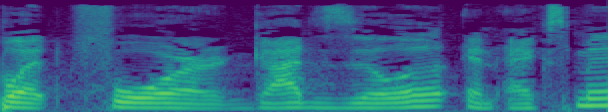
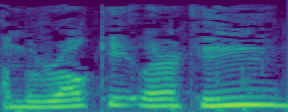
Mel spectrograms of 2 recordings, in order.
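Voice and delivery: bad put-on Scottish accent, higher and louder; 6 semitones higher, 6 dB louder than usual. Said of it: "Are you in the fucking Beatles right now?".

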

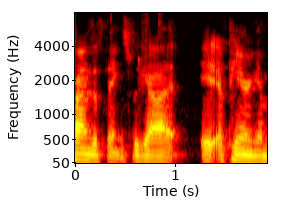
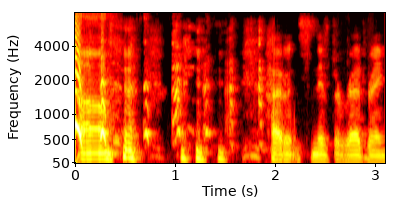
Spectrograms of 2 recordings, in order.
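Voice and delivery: slow speech with laughter through it. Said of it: "Why did I say it like that?".

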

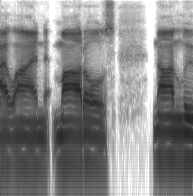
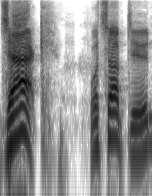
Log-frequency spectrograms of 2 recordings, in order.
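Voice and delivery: fired-up yelling, loud and high; 7 semitones higher, 8 dB louder than usual. Fired up and greeting a buddy, yelling. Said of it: "Sorry, I'm yelling".

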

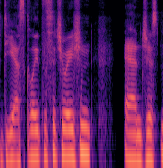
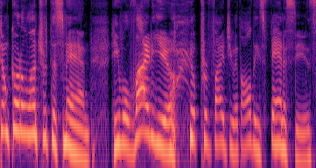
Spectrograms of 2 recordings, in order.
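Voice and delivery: mock hollering, high-pitched yell; 7 semitones higher, 4 dB louder than usual. Retelling a film scene where a fired worker yells down the hallway: imitating David yelling. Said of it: "still yelling at him down the hallway".

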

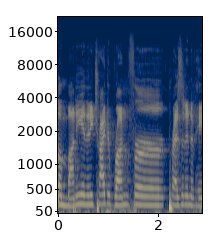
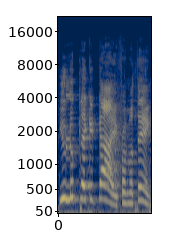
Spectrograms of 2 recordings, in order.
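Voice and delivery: terrible fake Russian accent, pitched up; 7 semitones higher than usual. Retelling what a Russian girl said about her bangs, in a bad Russian accent. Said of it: "Sorry, my Russian accent".

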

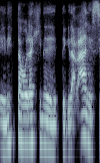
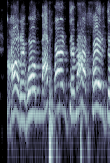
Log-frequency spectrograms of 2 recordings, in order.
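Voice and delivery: very high, loud screaming shout; 7 dB louder than usual. Retelling how the director yelled at him to drive the horses: imitating Víctor Huerta yelling. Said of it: "empieza a gritar".

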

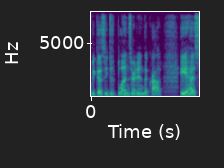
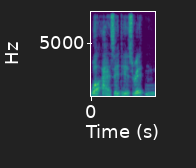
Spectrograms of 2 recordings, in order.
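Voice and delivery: put-on smarmy sarcastic voice. Retelling how Satan quoted scripture back at Jesus: imitating Satan, smarmy and sarcastic. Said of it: "being all smarmy and sarcastic".

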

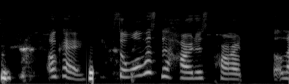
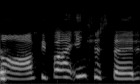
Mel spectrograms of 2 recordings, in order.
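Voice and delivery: normal talking voice

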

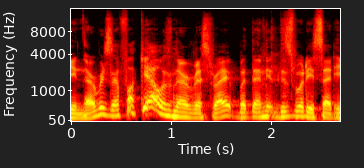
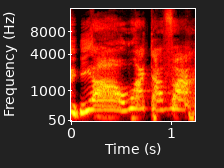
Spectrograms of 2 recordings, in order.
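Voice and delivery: acted loud, very high, very slow, drawn-out yell. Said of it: "I'm loud as fuck".

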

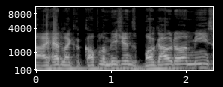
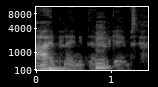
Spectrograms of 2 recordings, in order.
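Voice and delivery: mock snobby tone, quieter; 7 dB quieter than usual. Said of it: "You sound so elite now".

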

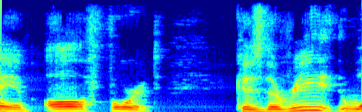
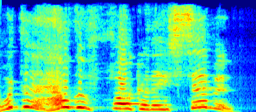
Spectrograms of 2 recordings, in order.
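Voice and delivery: very high, angry, laughing-mad sarcastic outburst; 11 semitones higher, 5 dB louder than usual. Recalling laughing while writing the notes, retelling angry, sarcastic laughing. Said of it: "laughing, but in an angry way and sarcastically".

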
